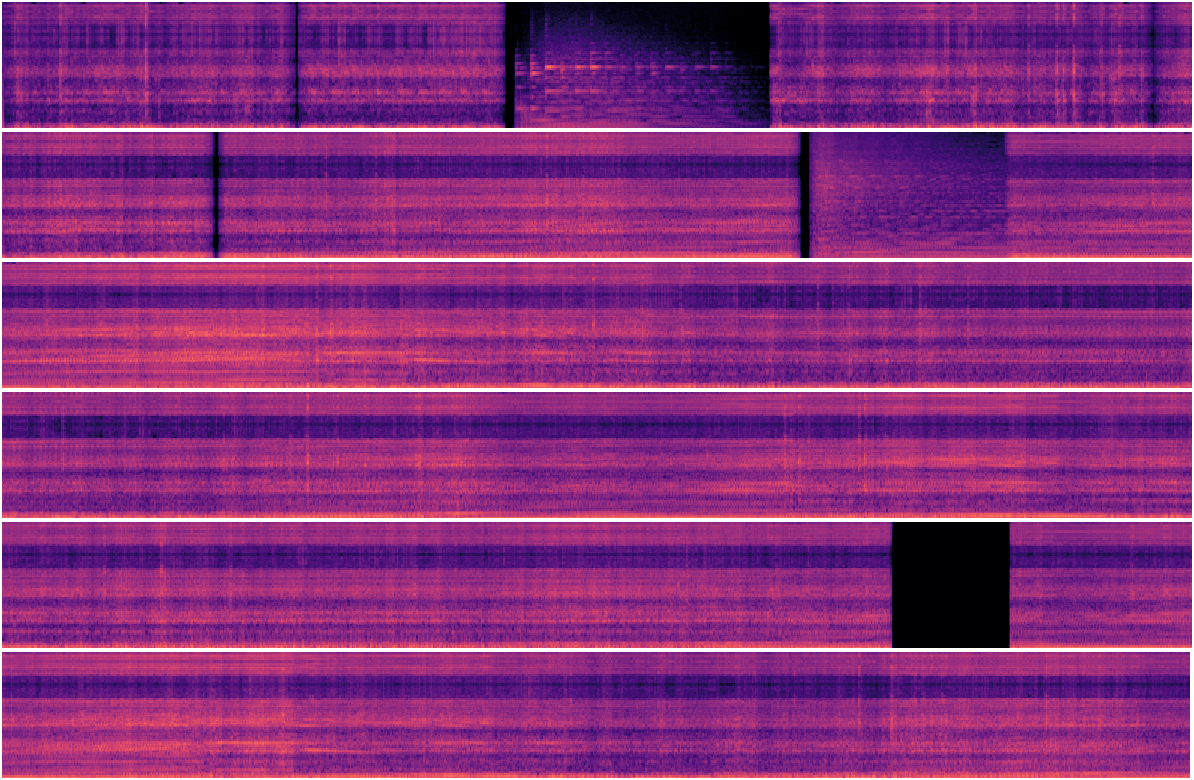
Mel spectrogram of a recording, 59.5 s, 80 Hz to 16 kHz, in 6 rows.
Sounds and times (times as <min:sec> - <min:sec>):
Music: 0:04.3 - 0:06.5, 0:16.6 - 0:19.6.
